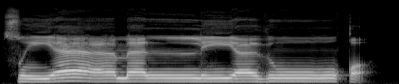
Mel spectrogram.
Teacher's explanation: between the word صيام and ليذوق, there is إدغام كامل without غنة. So you should say صياما ليذوق.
